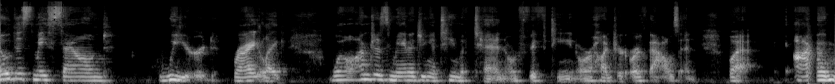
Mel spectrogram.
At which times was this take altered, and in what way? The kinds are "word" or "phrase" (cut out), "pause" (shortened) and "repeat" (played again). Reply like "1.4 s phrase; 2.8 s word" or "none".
2.3 s pause

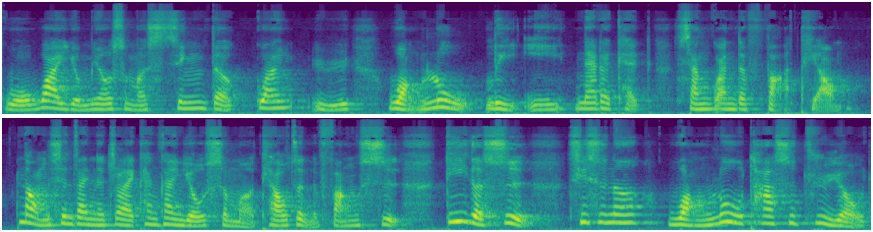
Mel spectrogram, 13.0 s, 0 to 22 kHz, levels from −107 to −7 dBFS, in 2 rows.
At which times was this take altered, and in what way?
6.6 s pause

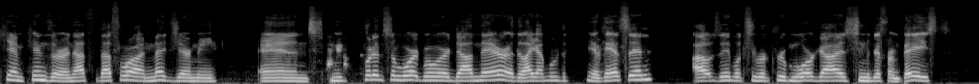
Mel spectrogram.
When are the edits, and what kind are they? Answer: none

